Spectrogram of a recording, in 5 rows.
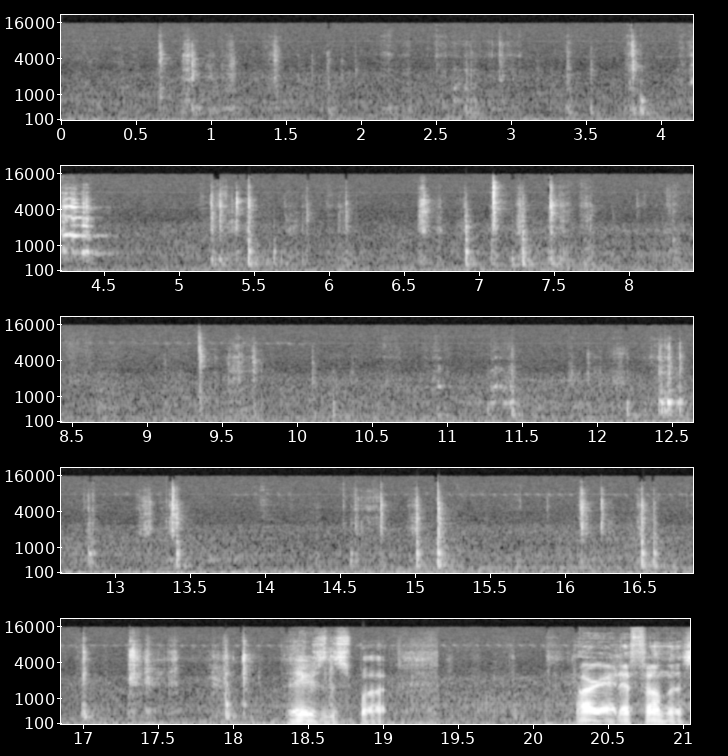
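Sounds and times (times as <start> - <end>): screwdriver clicking and scraping metal: 0.6 - 4.6, 5.2 - 8.4, 9.1 - 18.6
brief squeak: 4.2 - 4.6.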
